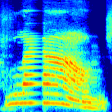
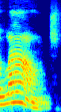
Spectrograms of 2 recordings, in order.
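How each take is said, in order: First: The pitch rises slowly, dragging the word out. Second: The pitch rises quickly and smoothly. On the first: The speaker calls it wrong. "that's dragging it out and you'll sound like a surfer" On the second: The speaker calls it right. "You do want to go up rather quickly"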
